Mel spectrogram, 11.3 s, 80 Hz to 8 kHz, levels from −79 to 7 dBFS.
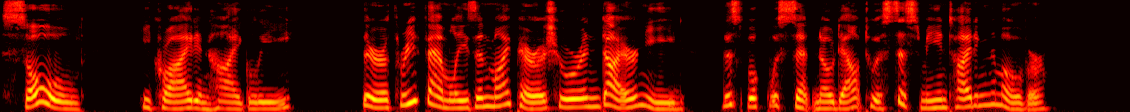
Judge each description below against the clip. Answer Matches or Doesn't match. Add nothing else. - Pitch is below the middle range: Doesn't match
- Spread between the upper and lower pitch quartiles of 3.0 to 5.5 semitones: Matches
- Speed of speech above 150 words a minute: Matches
